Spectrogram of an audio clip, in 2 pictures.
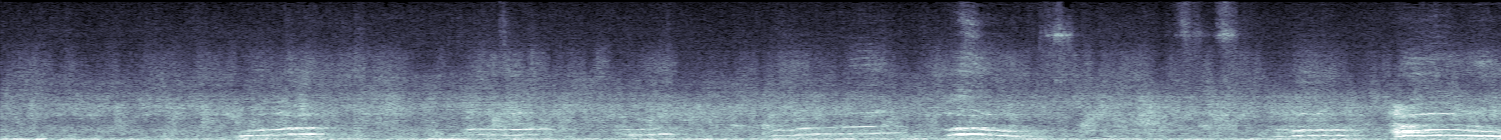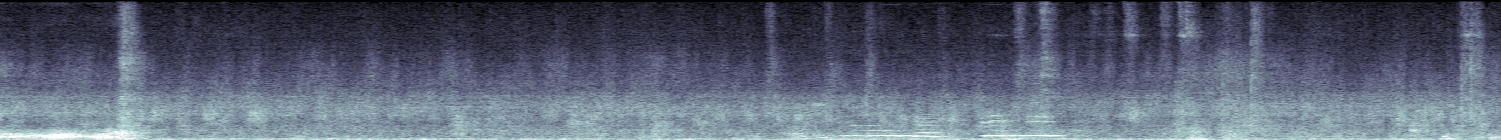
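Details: Yorkshire Terrier (Canis familiaris), whine: greeting its owner coming home.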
